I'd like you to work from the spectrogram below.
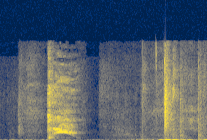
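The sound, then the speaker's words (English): A harsh coughing fit: several rough, chesty coughs in quick succession, with a brief pause before a louder final burst of hacking. No one speaks. “As you cough your lungs out.”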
